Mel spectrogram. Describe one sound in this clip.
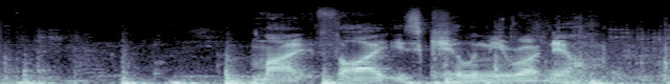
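A heavy bag bumps and thuds on steps.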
